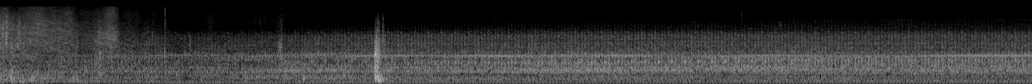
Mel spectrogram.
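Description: Dacia Duster engine idling steadily, with a faint steady whine over the hum. A single sharp knock comes about four seconds in.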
